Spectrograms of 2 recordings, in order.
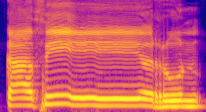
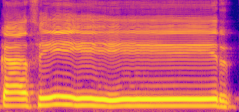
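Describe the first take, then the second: First: The word ends with an -un ending. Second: The word ends on the r sound. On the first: The reciter reads on without stopping. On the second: The reciter stops at this word.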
